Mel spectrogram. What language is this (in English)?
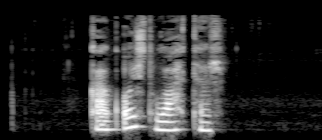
Adyghe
